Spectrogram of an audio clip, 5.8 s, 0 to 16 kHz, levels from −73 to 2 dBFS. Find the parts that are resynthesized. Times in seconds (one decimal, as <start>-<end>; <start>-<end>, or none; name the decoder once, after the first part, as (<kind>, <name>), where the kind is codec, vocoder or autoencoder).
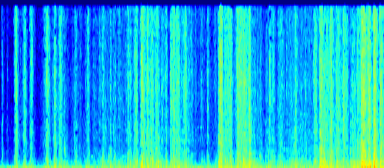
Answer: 3.8-5.8 (vocoder, Vocos)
